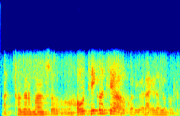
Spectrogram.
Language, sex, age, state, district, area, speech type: Odia, male, 18-30, Odisha, Rayagada, urban, conversation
